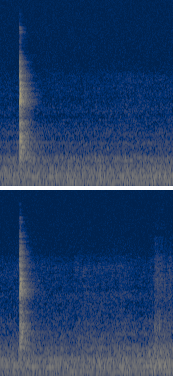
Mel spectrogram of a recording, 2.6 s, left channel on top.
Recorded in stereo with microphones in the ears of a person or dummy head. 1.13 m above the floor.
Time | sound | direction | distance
0.3 | a clap | 20° left (ahead or behind) | 0.9 m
